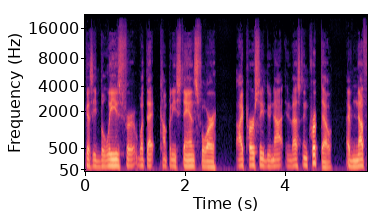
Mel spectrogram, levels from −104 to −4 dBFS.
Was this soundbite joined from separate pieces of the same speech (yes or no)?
yes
